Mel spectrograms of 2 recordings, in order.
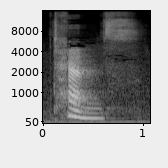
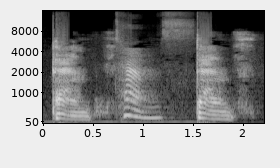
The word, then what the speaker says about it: Thames: This word is pronounced Thames. Thames.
